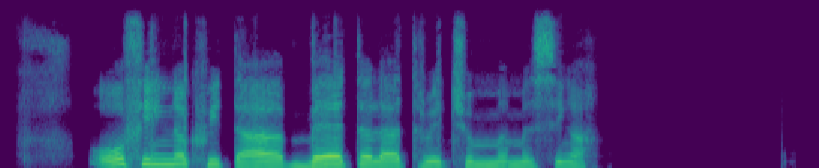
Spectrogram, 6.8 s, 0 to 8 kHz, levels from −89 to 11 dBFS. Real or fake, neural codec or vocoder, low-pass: fake; codec, 16 kHz in and 24 kHz out, 1 kbps, XY-Tokenizer; 7.2 kHz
